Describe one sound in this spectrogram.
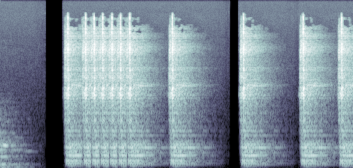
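Short electronic chimes sound as a menu is scrolled.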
